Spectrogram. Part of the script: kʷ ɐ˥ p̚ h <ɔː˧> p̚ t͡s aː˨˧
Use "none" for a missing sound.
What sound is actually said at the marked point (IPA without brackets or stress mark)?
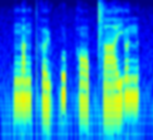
ɔː˨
